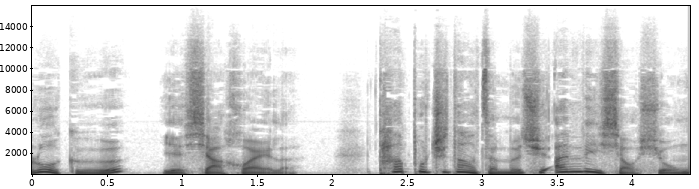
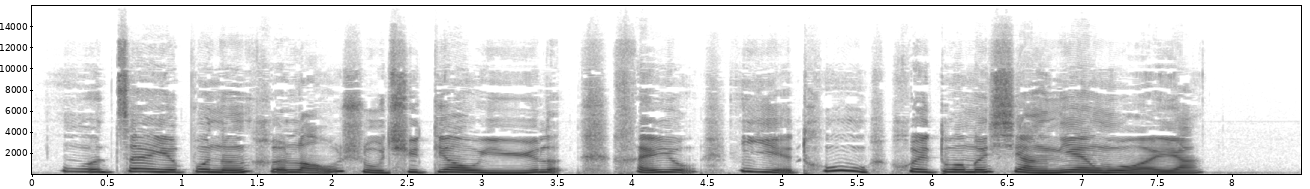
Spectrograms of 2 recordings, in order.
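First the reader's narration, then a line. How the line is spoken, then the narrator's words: Crying. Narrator (Chinese): 他哭着说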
